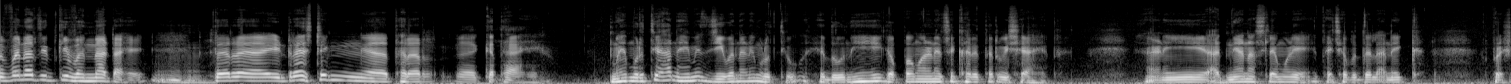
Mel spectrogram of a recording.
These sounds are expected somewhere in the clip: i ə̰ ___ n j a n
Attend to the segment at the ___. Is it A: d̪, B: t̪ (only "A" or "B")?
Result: A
